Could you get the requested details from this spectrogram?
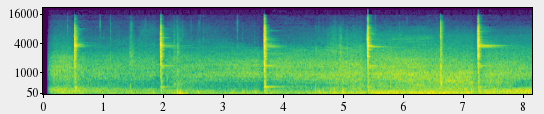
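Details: Jack: sharp metallic pings every second or two, irregularly spaced over a low rumble; the jack clangs, but the cause is unclear.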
